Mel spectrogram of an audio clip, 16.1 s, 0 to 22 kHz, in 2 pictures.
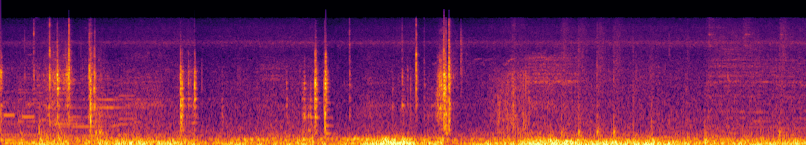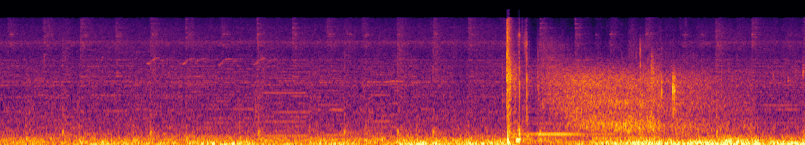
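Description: Background music over a few sharp clicks as the .72 caliber AEA Zeus PCP air rifle is handled and readied, then a single sharp report of the rifle firing about thirteen seconds in, followed by a short hiss.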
